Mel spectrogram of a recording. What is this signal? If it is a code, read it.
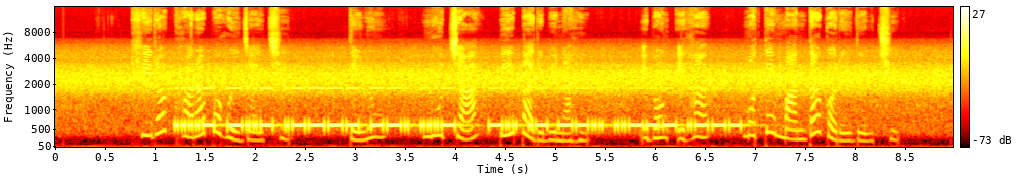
Morse code, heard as a keyed tone, hand-sent with a bug key, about 34 wpm, 600 Hz, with room echo and speech in Odia. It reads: 4X1GV DAZ2J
